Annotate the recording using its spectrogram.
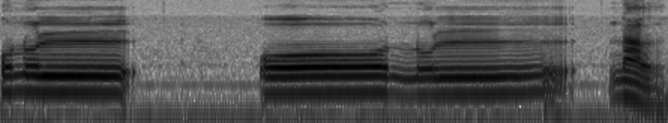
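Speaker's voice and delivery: অনুল stretched very slowly and kept apart; syllable by syllable. Shown as a demonstration. Teacher sounding out অনুল slowly before joining it. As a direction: draw out অনুল slowly, one syllable at a time. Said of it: "শব্দে যখন আমরা পড়ব তখন কি".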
